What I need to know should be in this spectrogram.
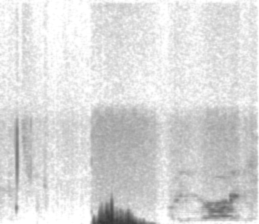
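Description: A stone block is set down with a dull thud.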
